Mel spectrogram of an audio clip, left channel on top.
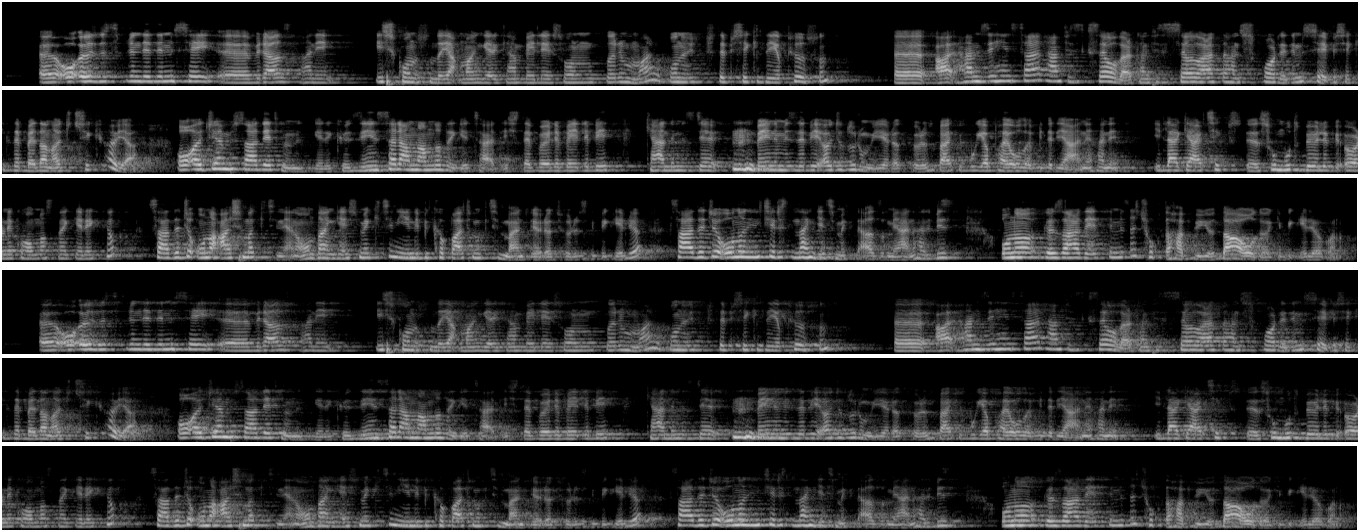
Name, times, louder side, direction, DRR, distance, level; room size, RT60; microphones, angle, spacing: voice 1, 0.4-3.3 3.7-8.3 8.9-14.9 15.3-19.6 20.0-24.7 25.1-28.3 28.6-33.5 33.9-40.5, left 2 dB, 80° left, 8 dB, 1.9 m, -25 dB
27.0 x 25.5 x 8.2 m, 0.92 s
head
